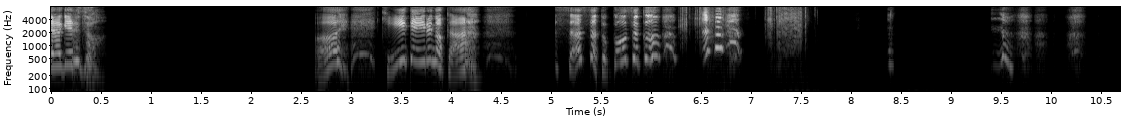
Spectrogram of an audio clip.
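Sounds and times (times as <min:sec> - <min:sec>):
speech: 0:00.1 - 0:00.6, 0:02.6 - 0:07.0, 0:09.5 - 0:10.4
princess knight's clothing being torn in a fantasy drama: 0:06.1 - 0:07.7.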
